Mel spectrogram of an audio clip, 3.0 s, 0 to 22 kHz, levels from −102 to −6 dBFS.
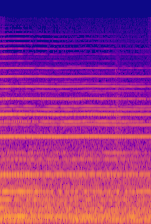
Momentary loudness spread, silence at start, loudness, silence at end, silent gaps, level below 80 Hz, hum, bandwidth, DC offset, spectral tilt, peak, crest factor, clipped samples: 5 LU; 0 s; -30 LUFS; 0 s; none; -42 dBFS; none; 12.5 kHz; under 0.1%; -5.5 dB/octave; -16 dBFS; 14 dB; under 0.1%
